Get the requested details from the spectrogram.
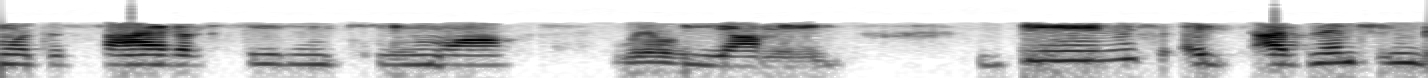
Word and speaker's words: quinoa: It's quinoa, and that is spelled Q-U-I-N-O-A, quinoa.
